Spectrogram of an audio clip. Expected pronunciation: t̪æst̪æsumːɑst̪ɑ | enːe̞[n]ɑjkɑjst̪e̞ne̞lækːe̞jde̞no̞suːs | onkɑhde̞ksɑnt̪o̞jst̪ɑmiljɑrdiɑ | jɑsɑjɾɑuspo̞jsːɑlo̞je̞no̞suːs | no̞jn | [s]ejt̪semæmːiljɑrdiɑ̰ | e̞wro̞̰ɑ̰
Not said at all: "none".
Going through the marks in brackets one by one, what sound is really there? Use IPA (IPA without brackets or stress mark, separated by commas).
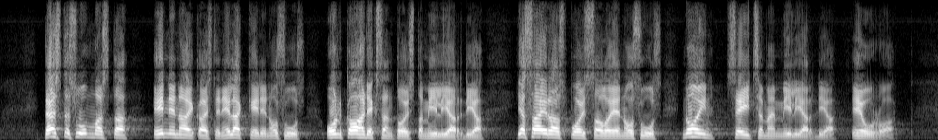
n, s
